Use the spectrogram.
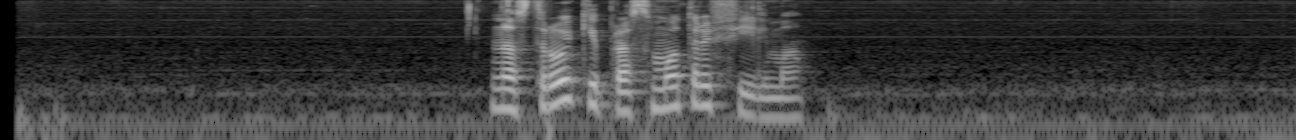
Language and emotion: Russian, neutral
